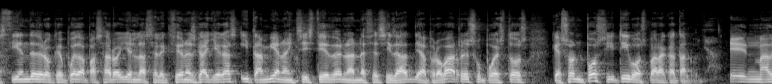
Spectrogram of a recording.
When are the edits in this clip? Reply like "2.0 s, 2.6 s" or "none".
4.6 s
